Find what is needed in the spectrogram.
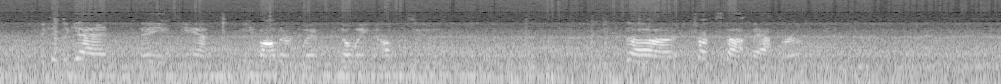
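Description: Steady low drone of a semi-truck's engine and road noise inside the cab at highway speed, with a woman's voice talking in short stretches over it.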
